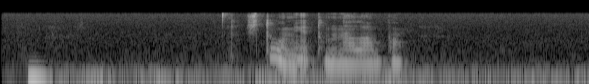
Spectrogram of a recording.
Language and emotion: Russian, sad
